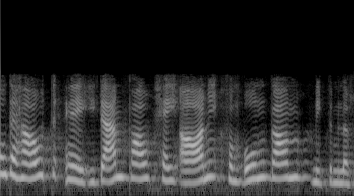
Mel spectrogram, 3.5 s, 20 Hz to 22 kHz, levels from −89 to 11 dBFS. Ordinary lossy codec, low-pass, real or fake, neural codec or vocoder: none; 5.4 kHz; fake; codec, 16 kHz, 1 kbps, FunCodec, trained on LibriTTS, 50 frames a second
